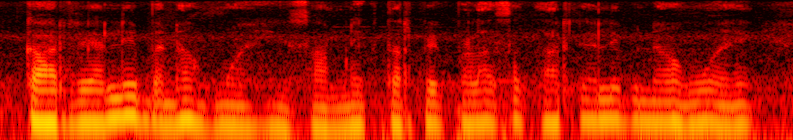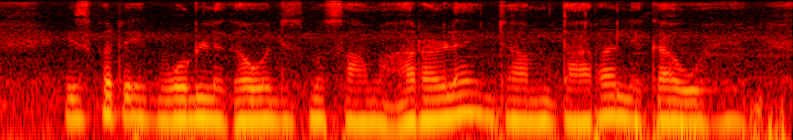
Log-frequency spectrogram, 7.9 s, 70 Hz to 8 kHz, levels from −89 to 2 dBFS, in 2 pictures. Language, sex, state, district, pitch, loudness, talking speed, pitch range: Hindi, male, Jharkhand, Jamtara, 130 Hz, -38 LUFS, 205 wpm, 120-135 Hz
